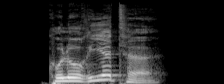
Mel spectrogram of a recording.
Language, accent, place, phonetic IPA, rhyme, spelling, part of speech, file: German, Germany, Berlin, [koloˈʁiːɐ̯tə], -iːɐ̯tə, kolorierte, adjective / verb, De-kolorierte.ogg
- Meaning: inflection of kolorieren: 1. first/third-person singular preterite 2. first/third-person singular subjunctive II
